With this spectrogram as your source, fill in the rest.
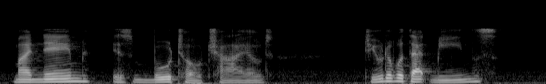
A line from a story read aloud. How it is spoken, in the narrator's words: stated slowly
